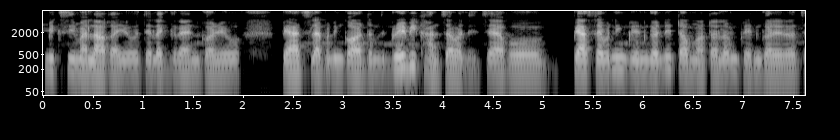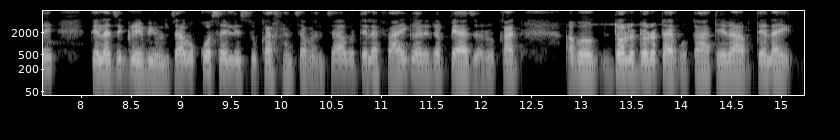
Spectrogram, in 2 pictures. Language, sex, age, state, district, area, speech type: Nepali, female, 60+, West Bengal, Kalimpong, rural, spontaneous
